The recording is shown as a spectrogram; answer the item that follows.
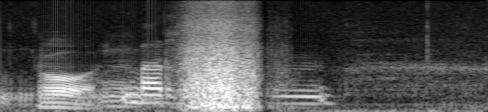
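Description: A man speaking in short phrases, broken about a second in by a loud breathy hiss of about half a second, like a sharp intake of breath close to the microphone.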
